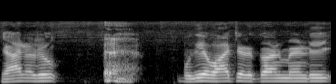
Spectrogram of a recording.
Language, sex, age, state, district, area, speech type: Malayalam, male, 60+, Kerala, Pathanamthitta, urban, spontaneous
